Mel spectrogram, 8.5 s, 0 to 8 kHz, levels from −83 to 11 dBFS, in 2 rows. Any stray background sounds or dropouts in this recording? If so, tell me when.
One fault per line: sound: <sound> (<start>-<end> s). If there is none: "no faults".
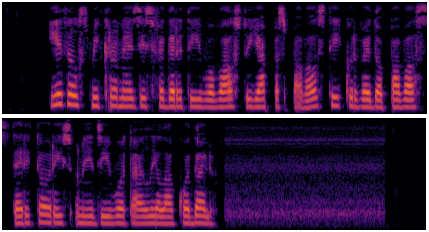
no faults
